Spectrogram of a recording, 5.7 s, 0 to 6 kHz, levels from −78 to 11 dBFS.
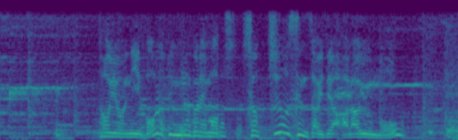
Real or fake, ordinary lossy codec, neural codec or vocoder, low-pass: fake; none; codec, 16 kHz in and 24 kHz out, 1 kbps, XY-Tokenizer; 5.4 kHz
